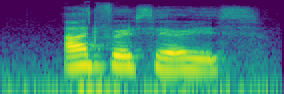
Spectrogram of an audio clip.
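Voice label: "adversaries", US English; pronunciations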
